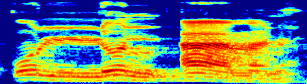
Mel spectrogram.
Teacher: Kullun di sini tanwin bertemu hamzah, kita baca dengan jelas.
